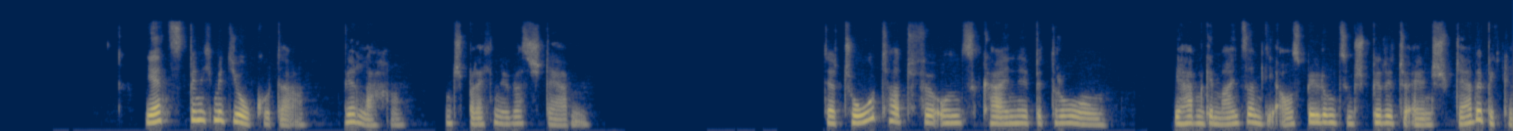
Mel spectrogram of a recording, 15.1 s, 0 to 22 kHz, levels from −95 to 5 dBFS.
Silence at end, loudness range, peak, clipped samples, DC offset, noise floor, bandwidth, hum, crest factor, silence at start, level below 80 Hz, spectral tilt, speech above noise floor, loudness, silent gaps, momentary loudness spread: 0 s; 10 LU; -10 dBFS; under 0.1%; under 0.1%; -89 dBFS; 12 kHz; none; 20 dB; 1.45 s; -68 dBFS; -6.5 dB/octave; 61 dB; -29 LUFS; none; 14 LU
